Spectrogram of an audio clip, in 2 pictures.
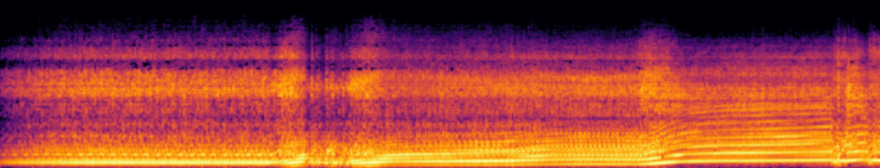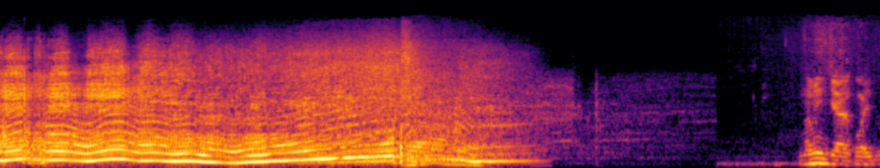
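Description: A loud car engine revs for about fourteen seconds, its pitch climbing and dipping in repeated surges, then cuts out, leaving near silence before a brief burst of sound at the end.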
